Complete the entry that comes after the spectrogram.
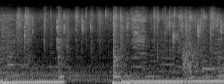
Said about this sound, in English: pretty hot oil. Next we'll put cumin seeds.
